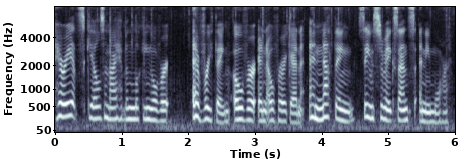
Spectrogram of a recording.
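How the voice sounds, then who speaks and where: A driven woman who plans for a supernatural team, acted by a woman in an audio roleplay. Her voice sits on the high side, and she talks in a conversational, affectionate way. She is caring and given to teasing. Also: quick pace, close to an everyday voice. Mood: weary, thoughtful. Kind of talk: scripted audio roleplay acting.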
